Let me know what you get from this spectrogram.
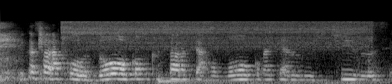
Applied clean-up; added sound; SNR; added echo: none; Hiss + Bowed string instrument; 13 dB; none.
